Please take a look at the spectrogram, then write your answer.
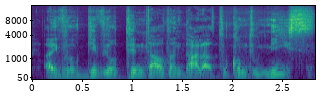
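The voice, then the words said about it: Poor put-on Russian accent. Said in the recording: “This is a terrible Russian accent”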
